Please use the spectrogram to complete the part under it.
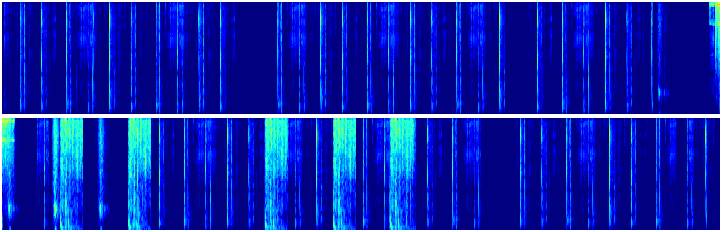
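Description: Quick footsteps patter in a steady running rhythm.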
